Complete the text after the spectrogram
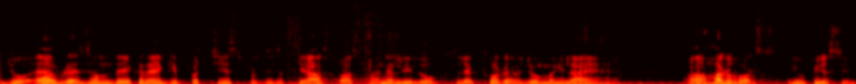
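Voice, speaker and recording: A man speaks in a dark, mellow voice, fairly high in pitch, with lively intonation. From Bihar, India. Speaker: civil servant. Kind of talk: TV interview.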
